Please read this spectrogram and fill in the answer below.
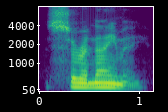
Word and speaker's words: Suriname: i was born in suriname sorry correct born in suriname where is that it's like surname but with an eye yeah if you don't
